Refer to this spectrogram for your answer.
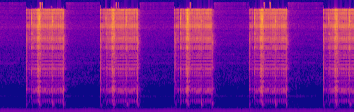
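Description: Phone-like warbling chirps repeat in bursts about every second and a half over a quiet room; an electronic noise of unknown cause.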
